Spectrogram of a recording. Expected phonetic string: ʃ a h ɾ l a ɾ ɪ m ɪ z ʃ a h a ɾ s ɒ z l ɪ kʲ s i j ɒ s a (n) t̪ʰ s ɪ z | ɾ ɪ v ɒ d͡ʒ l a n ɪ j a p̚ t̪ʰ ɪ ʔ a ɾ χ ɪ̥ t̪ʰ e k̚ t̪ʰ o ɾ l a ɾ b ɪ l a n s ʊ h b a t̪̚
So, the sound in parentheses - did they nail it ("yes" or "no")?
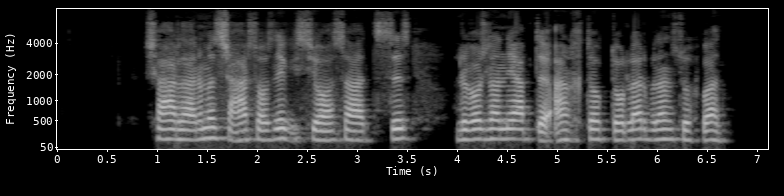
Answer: no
